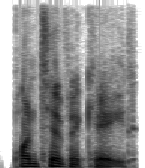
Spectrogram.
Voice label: "pontificate", American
